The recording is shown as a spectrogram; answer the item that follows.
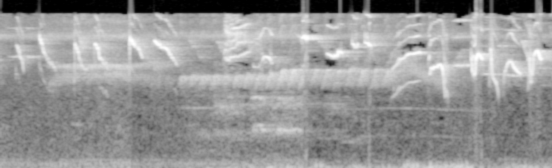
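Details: Merapi Dakun Mountain white-eye from the wild sings energetically: a held high whistle beneath scattered thin chips, then rising and falling sharp notes spaced about twice a second.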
